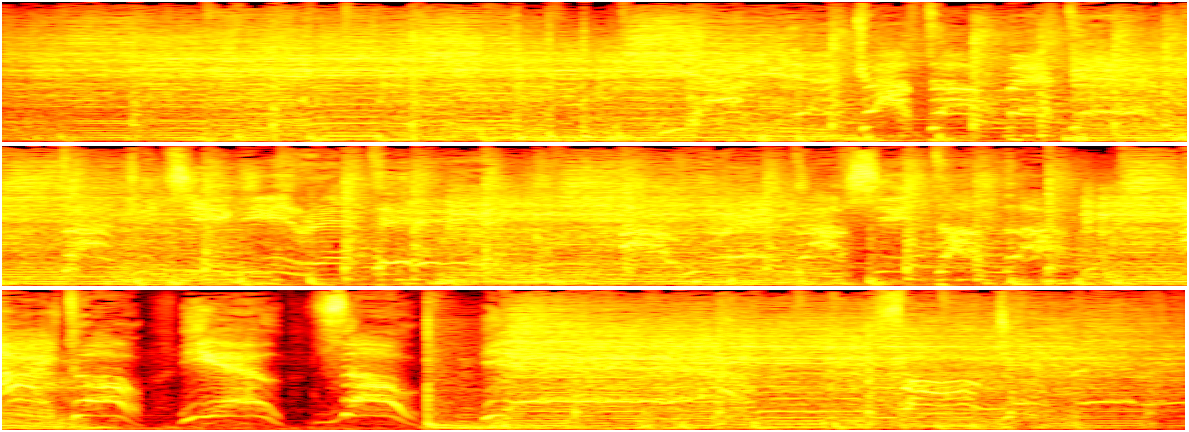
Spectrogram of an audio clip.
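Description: A loud, driving garage punk rock song with dense distorted guitars, pounding drums and shouted vocals, briefly cutting out in a couple of sharp stops near the end before crashing back in.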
